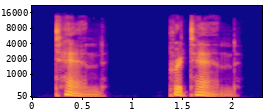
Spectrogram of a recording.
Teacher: In the word pretend, the stressed syllable starts with T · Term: true T sound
